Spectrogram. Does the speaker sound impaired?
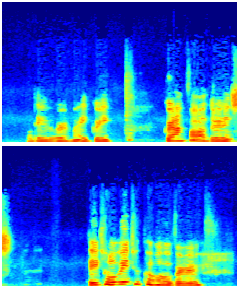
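Yes: tracheostomy; facial disfigurement from gunshot wound in suicide attempt at 16, mask worn over 20 years; still has tracheostomy tube, makes running very difficult, once ice plug in tube mid-run.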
